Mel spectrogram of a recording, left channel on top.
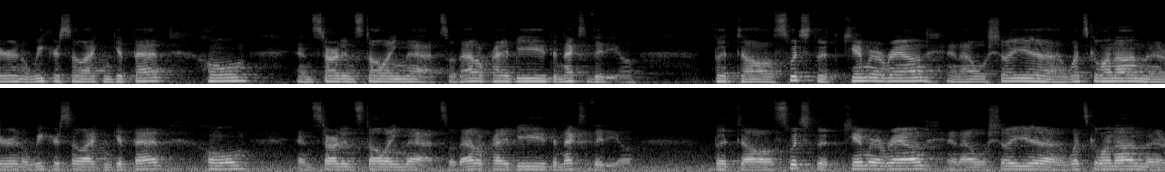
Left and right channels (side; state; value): right; noise; rumble, 13 dB below the sound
